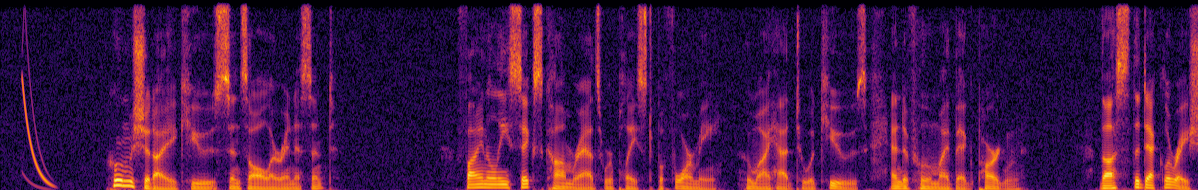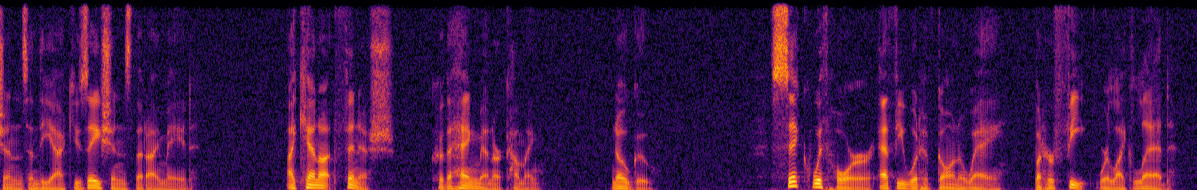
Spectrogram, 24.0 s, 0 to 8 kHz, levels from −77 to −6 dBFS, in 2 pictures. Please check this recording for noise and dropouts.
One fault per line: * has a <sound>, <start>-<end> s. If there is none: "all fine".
* has a chirp, 0.2-0.6 s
